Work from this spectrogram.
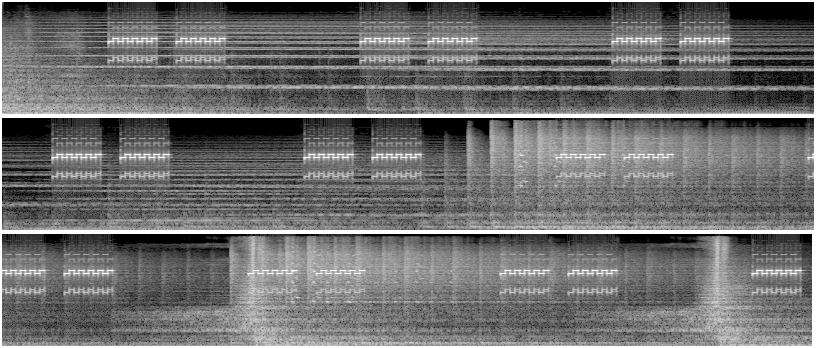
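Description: An electronic phone ringtone chimes in short repeating bursts, ringing steadily over a low background score.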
